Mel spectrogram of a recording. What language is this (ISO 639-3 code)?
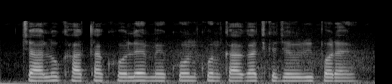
mai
